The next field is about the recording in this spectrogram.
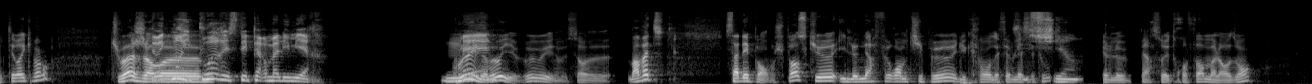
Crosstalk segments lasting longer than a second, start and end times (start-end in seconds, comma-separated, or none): none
